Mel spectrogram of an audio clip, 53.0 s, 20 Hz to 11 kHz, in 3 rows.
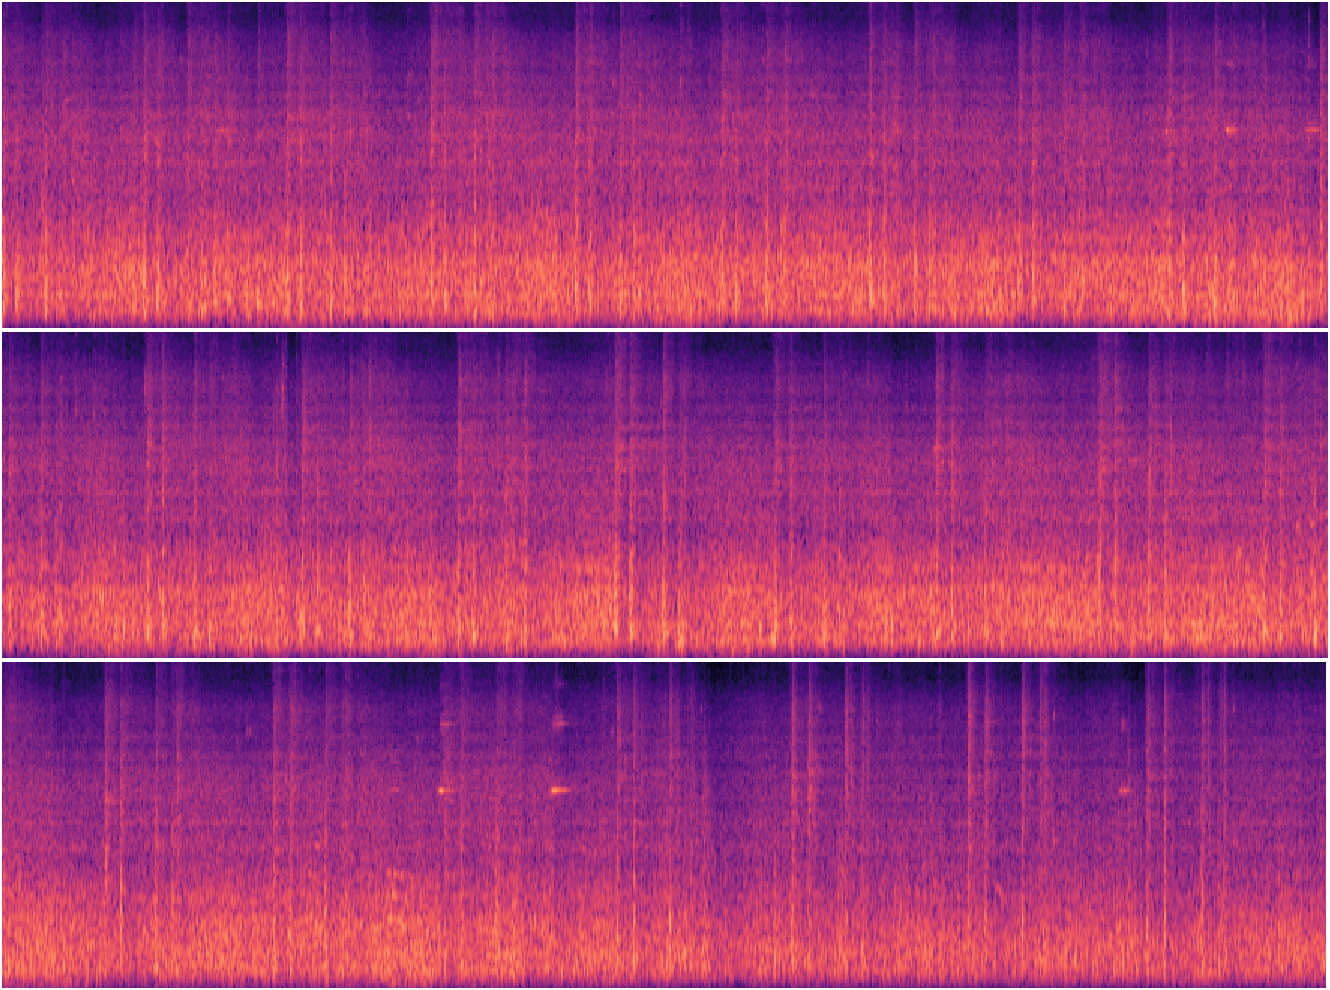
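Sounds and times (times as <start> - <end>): train rumbling: 0.0 - 53.0
wheels clacking on rail joints: 41.2 - 44.8, 50.2 - 51.8.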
